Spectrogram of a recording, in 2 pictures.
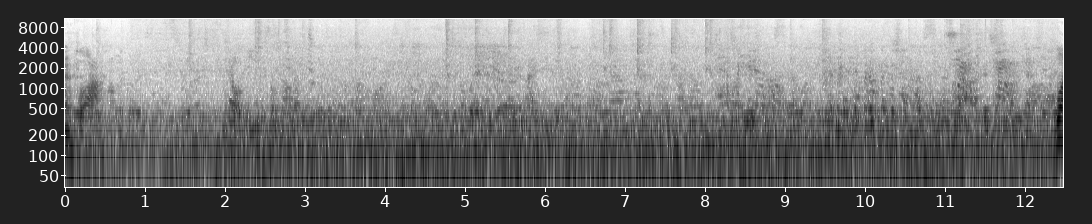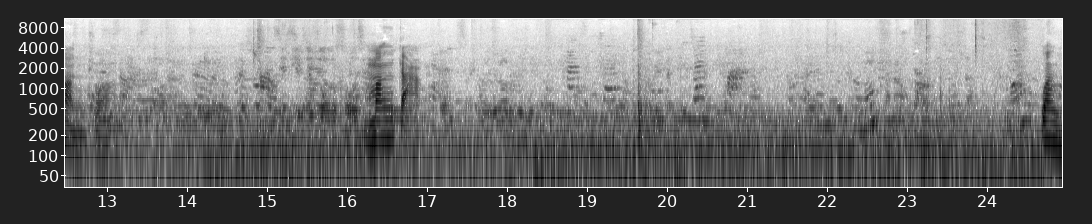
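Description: A metro train rumbles steadily along the tracks.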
